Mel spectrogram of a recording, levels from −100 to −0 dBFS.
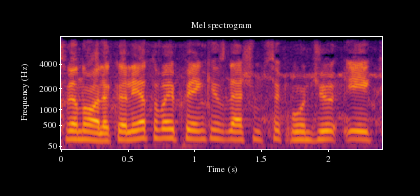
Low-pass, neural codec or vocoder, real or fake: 7.2 kHz; codec, 16 kHz, 8 kbps, FunCodec, trained on LibriTTS, 25 frames a second; fake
